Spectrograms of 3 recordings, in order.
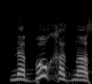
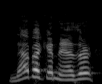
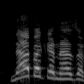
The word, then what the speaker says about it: Nebuchadnezzar: there was still Remnant we need nabas Nar how you say it in English brother Paul Nebuchadnezzar Nebuchadnezzar have to go to that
